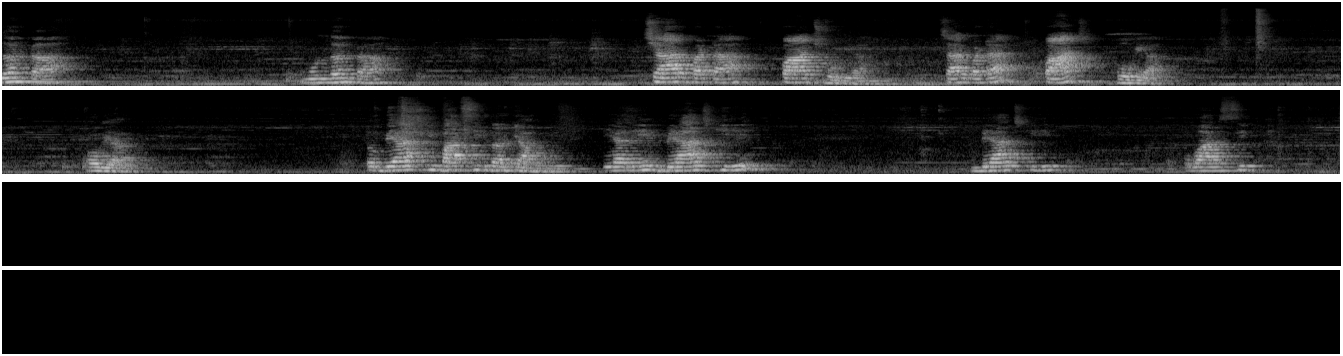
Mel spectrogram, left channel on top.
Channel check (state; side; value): silent; right; 59 dB below the other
